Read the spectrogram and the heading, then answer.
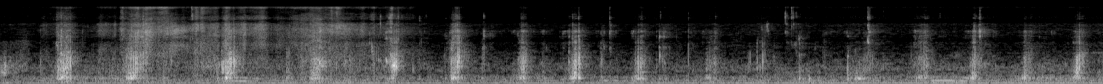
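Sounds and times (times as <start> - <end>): person chewing food: 0.0 - 11.0
steady low hum: 0.0 - 11.0
teeth and mouth clicks: 3.8 - 11.0.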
